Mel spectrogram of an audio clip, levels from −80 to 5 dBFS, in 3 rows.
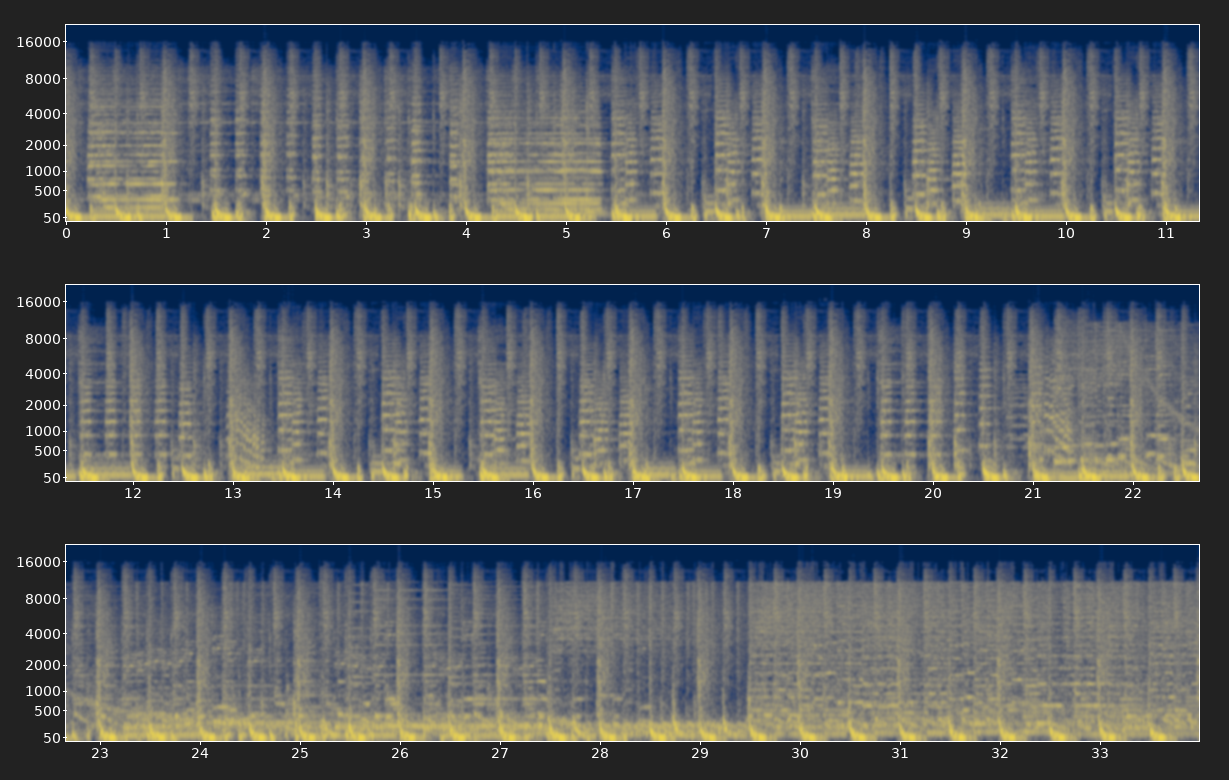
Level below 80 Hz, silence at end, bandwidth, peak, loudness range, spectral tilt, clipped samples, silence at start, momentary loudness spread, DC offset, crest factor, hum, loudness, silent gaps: -12 dBFS; 0 s; 15 kHz; 0 dBFS; 1 LU; -4.5 dB/octave; under 0.1%; 0 s; 3 LU; 0.1%; 10 dB; none; -11 LUFS; none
